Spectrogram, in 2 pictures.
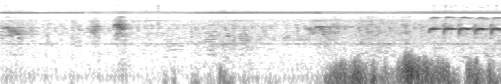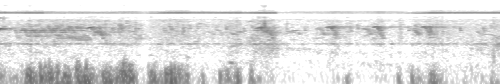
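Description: A small bird chirping, with a quick run of about six high notes a little after four seconds in and scattered faint chirps around it. Under it is a low rumbling noise that swells from about three seconds in and lasts about four seconds, the loudest sound here.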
